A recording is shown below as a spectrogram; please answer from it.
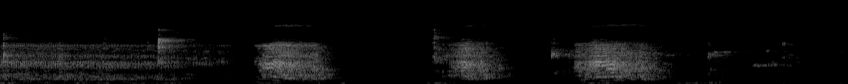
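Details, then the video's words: Giant panda newborn, around day 22 or 23, vocalizing in the den at the Smithsonian's National Zoo panda cam while mother Mei moves about: a run of separate hoarse squawks, each roughly a second long, with short pauses. "Baby Making Sounds"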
